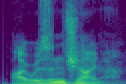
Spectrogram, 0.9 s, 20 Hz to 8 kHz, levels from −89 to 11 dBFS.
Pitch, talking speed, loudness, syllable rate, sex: 100 Hz, 255 wpm, -15 LUFS, 6.5 syllables/s, male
